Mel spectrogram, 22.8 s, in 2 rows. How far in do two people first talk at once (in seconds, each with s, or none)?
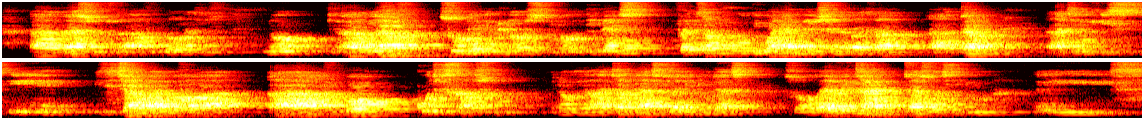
none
